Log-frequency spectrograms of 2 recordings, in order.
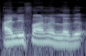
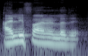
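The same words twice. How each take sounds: Both takes have the same delivery.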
